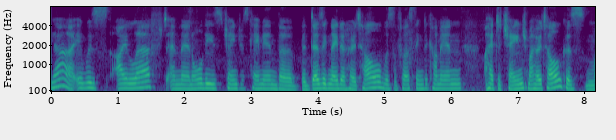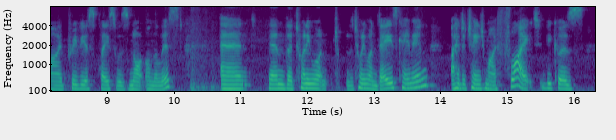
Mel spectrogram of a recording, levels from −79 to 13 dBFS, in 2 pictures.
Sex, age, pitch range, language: female, 30-49, 140-165 Hz, English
